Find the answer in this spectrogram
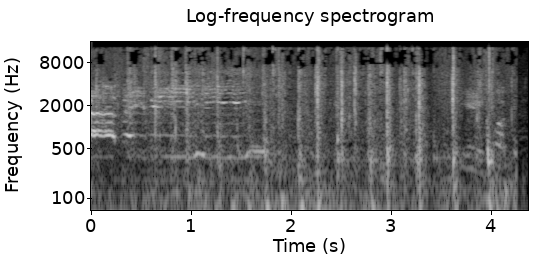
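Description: A large tuna hauled aboard a boat and thrashing on the deck: a fast, irregular run of thumps and slaps, with water splashing and men shouting at the start.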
